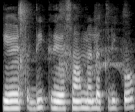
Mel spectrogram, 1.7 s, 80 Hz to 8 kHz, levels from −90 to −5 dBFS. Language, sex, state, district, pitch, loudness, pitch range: Rajasthani, female, Rajasthan, Churu, 190 Hz, -18 LUFS, 185-195 Hz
